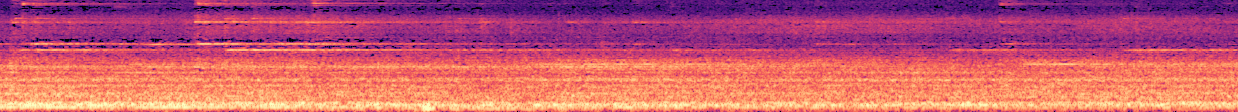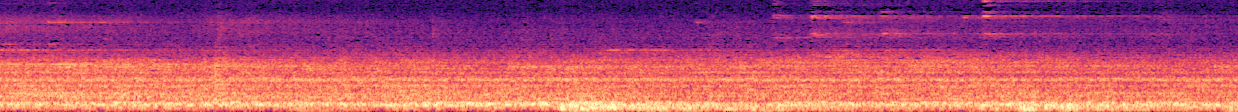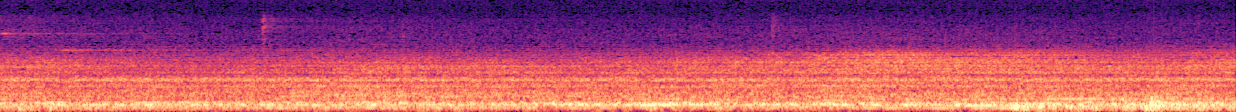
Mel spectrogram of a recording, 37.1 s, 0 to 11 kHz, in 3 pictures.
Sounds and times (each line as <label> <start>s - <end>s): windchimes 0.0s - 15.9s
Wind 0.0s - 37.1s
windchimes 17.8s - 27.8s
